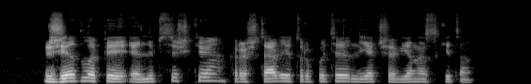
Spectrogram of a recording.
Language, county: Lithuanian, Vilnius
